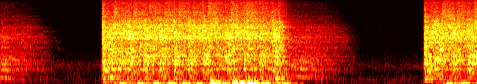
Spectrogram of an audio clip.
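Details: Rare carburetted twin motorcycle, first start attempt on choke, fuel on reserve, fuel filters fitted backwards: starter spins steadily, stops, cranks again with no firing; turns over but won't start.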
